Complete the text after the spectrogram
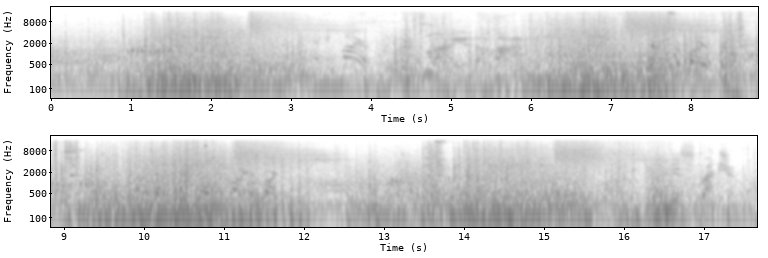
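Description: A heavy machine gun fires in rapid, loud bursts.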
